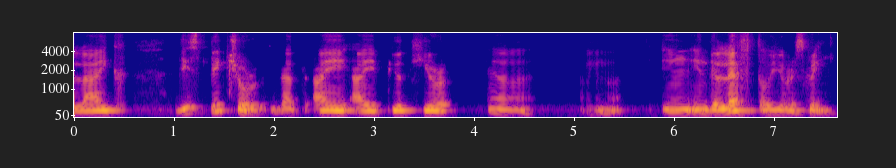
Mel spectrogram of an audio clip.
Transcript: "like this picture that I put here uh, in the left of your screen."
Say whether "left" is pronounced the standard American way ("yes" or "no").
yes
